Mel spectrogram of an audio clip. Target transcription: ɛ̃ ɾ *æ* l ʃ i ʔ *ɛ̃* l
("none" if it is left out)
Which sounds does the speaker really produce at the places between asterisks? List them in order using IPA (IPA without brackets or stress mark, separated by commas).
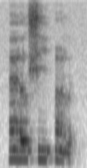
ə, ə̃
